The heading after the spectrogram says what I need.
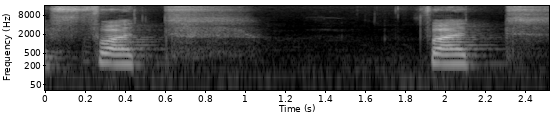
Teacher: फ़ा को हमने ता के साथ मिलाना है क्योंकि ता साकिन है। फ़ा की हरकत 1 है, 1 काउंट होगी और फिर इसको ता के साथ हम मिला देंगे, फ़त, फ़त।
